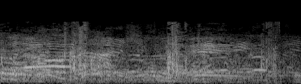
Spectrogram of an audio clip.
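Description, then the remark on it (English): A restless crowd murmurs steadily at a cricket match, a dense babble of many overlapping voices with no single speaker standing out, holding a fairly even loudness throughout. “The crowd are getting restive.”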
